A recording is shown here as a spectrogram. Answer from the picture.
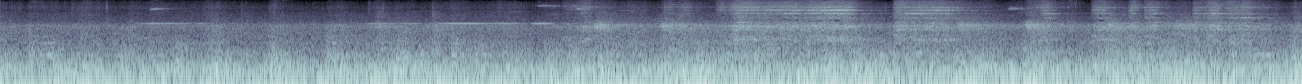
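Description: Southeastern electric passenger train running slowly over a steel truss railway bridge, with a steady heavy low rumble. From about halfway through, its wheels squeal in high-pitched tones that come and go.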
